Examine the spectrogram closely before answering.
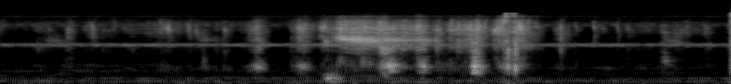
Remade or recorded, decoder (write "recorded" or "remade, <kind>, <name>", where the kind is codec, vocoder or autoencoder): remade, vocoder, Vocos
